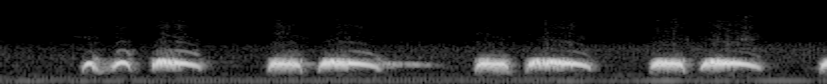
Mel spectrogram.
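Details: Spotted dove in 'thúc gù' cooing style, recorded in the afternoon: four paired low coos spaced about a second apart, each pair ending in a drawn-out falling note, one trailing off in a faint tail.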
